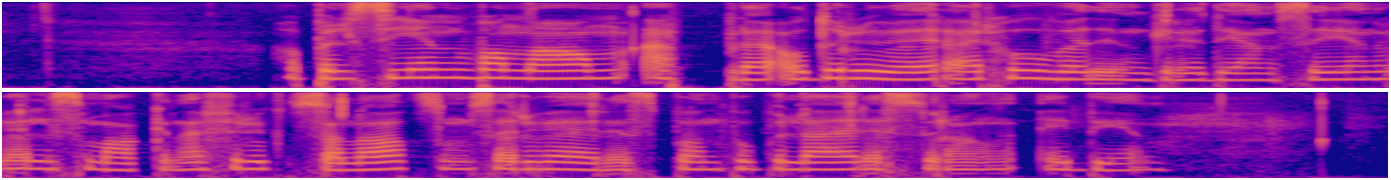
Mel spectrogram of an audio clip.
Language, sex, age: Norwegian, female, 18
